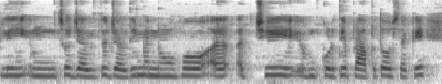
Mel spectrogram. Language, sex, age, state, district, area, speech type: Punjabi, female, 18-30, Punjab, Barnala, urban, spontaneous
